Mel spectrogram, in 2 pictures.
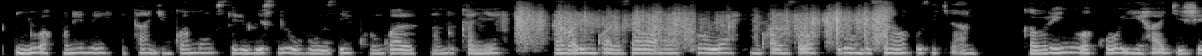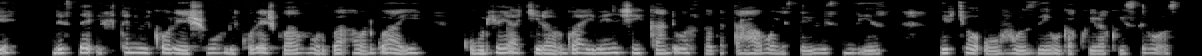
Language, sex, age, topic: Kinyarwanda, female, 18-24, health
